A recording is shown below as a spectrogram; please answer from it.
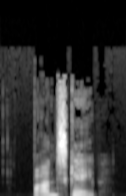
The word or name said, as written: brandskab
